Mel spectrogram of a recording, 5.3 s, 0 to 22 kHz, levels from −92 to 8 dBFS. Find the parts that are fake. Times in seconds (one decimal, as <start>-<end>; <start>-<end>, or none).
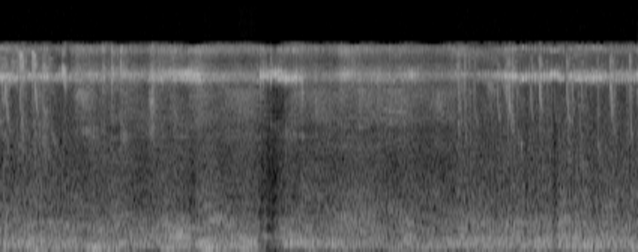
0.6-3.8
